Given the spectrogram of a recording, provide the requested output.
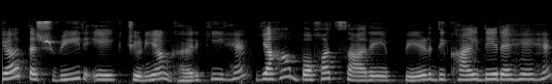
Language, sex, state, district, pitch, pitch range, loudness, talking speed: Hindi, female, Uttar Pradesh, Etah, 230 Hz, 215-250 Hz, -28 LUFS, 165 wpm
